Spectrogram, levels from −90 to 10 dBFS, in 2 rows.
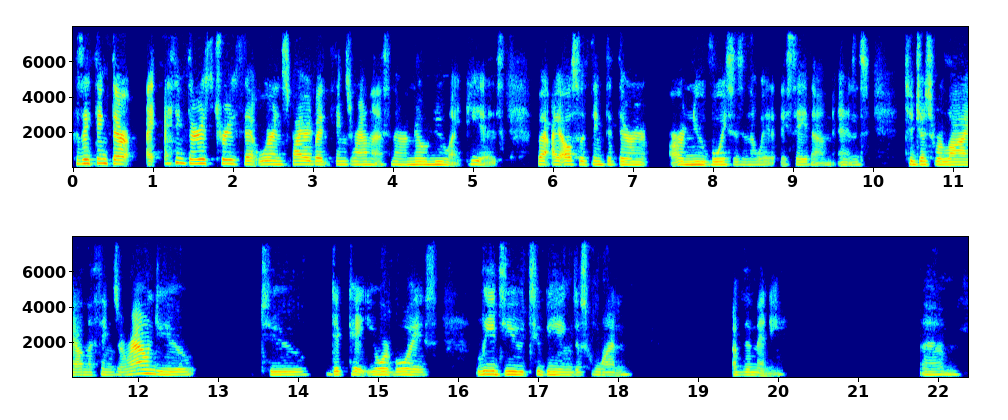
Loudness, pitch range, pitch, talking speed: -24 LUFS, 160-185 Hz, 170 Hz, 170 wpm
